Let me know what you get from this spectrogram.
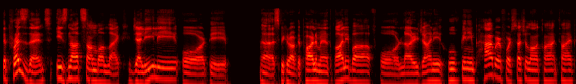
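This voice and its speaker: A man explaining his analysis on a panel discussion, thinking aloud as he goes. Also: mid-range voice. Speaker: policy analyst.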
